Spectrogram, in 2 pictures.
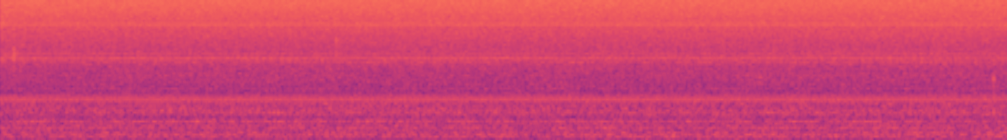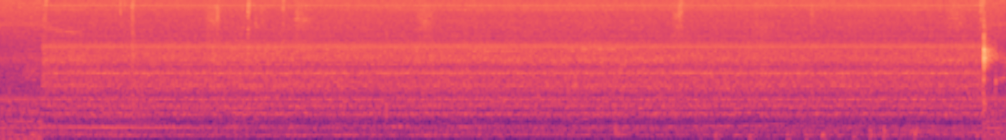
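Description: Steady background hum and hiss of room noise, with several steady tones, like a fan or air conditioner running. About halfway through the noise changes abruptly: the low rumble drops away and a different set of tones takes over.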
